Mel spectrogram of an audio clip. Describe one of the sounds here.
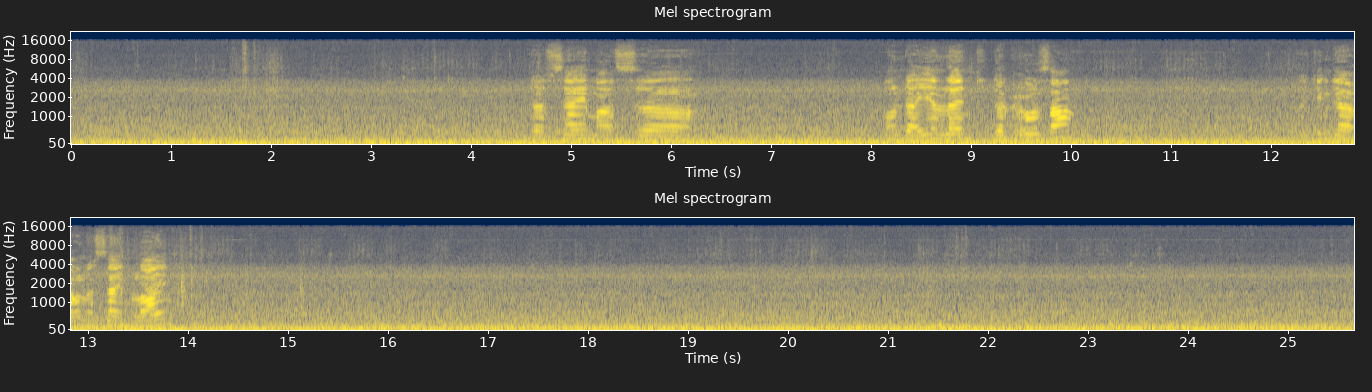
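Tyres roll steadily on asphalt.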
